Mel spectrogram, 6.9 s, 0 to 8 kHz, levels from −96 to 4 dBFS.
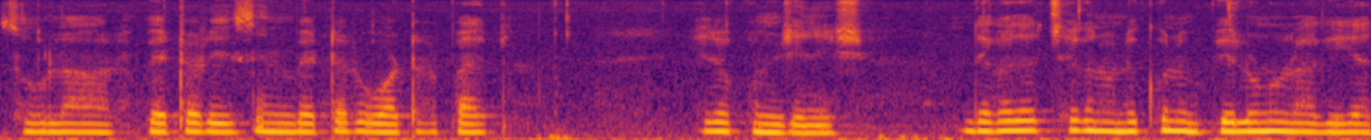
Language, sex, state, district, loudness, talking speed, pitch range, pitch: Bengali, female, Tripura, Dhalai, -15 LUFS, 130 wpm, 175-195 Hz, 185 Hz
